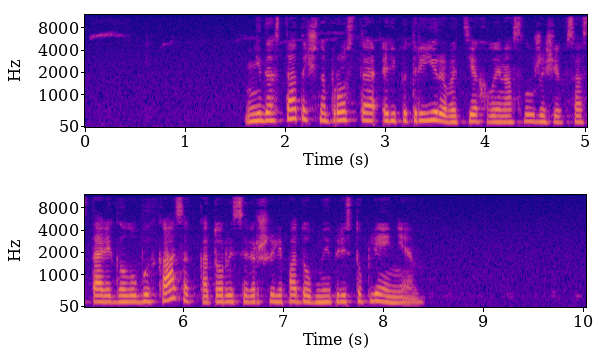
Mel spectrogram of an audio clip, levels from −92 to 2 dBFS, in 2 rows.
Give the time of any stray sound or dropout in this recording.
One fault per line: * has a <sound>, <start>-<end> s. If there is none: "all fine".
all fine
